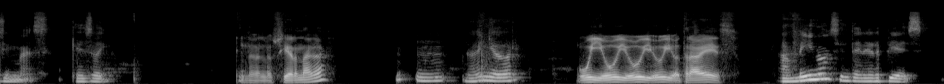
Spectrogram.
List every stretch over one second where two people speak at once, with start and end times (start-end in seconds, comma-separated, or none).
none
